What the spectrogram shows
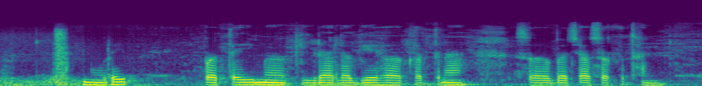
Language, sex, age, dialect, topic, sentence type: Chhattisgarhi, male, 46-50, Northern/Bhandar, agriculture, question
